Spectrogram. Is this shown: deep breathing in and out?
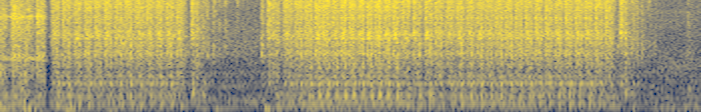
no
